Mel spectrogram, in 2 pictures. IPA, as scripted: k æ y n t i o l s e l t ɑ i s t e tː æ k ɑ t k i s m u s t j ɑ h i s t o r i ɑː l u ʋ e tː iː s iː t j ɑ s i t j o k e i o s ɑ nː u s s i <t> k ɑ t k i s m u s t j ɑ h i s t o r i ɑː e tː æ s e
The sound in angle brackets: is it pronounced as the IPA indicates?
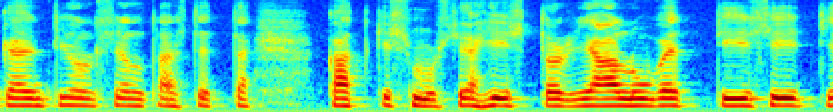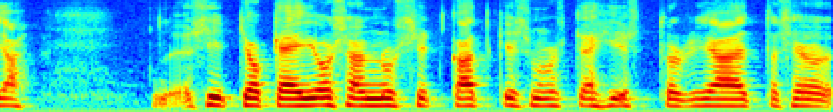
yes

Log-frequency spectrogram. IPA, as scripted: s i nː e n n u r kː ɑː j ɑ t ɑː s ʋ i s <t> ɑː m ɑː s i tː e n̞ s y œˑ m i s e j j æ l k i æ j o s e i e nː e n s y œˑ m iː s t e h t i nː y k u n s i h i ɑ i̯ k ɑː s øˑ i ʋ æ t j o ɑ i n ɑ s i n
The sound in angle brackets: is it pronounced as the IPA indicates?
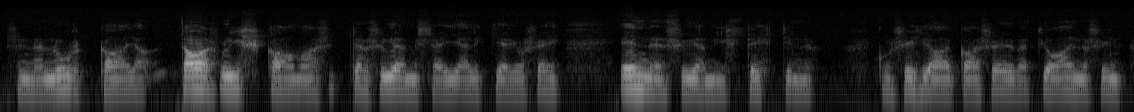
no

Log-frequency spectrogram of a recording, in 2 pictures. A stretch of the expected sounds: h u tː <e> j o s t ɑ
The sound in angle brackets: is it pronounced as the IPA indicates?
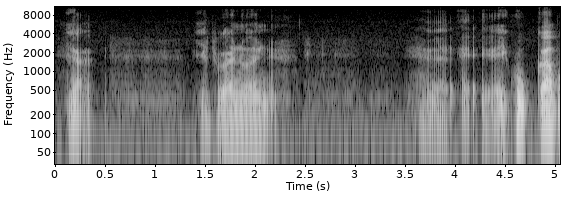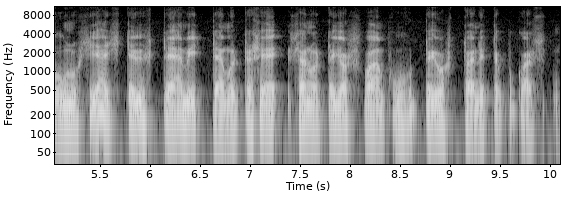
yes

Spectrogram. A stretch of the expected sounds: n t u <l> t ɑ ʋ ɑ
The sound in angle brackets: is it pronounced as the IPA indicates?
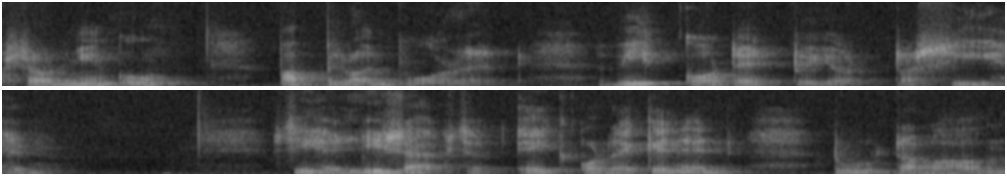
yes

